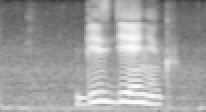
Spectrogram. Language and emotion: Russian, neutral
